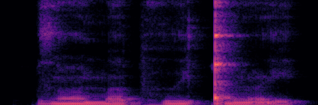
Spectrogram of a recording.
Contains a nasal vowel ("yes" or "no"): yes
